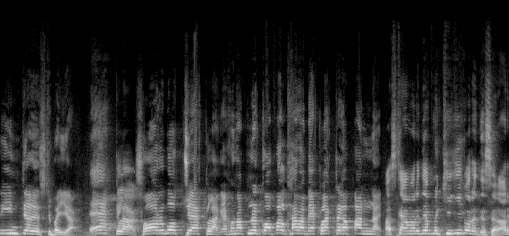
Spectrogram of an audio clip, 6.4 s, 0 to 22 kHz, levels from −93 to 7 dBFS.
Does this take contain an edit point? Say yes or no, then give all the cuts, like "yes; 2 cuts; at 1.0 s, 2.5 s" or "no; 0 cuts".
yes; 2 cuts; at 1.0 s, 4.7 s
